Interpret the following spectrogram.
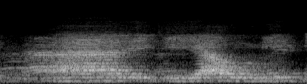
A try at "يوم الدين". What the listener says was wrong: فتح الفم. افتح الياء مفتوح. افتح شوف لما نقول مثلا لا، افتح الفم. إتمام الحركات bukan yo.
